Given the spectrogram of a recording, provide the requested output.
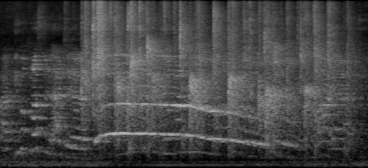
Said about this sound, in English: Give applause to the Ajeng.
